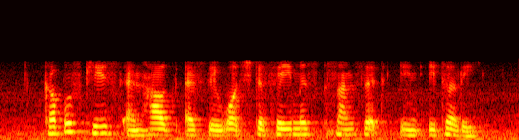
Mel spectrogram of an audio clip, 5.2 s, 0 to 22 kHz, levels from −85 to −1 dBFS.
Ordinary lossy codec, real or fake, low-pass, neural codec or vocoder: none; real; 3.6 kHz; none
